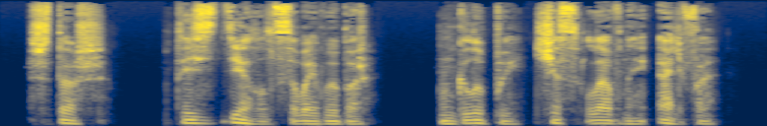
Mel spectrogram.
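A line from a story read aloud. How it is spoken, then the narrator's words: Calm young woman. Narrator (Russian): спокойно сказала девушка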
